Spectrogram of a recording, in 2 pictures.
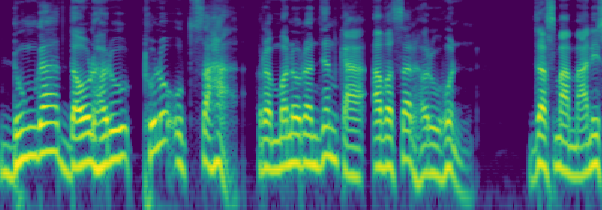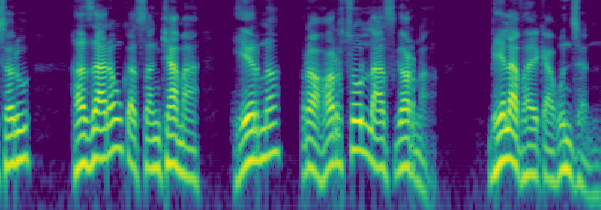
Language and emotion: Nepali, neutral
